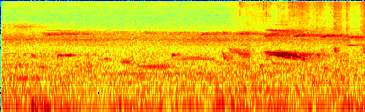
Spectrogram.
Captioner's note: birdsong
